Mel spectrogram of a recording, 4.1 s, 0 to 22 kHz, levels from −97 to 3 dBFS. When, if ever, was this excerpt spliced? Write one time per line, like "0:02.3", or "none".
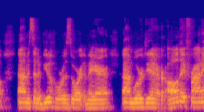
none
